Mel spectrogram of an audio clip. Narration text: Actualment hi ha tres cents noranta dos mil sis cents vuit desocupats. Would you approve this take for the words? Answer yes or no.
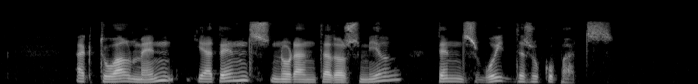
no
